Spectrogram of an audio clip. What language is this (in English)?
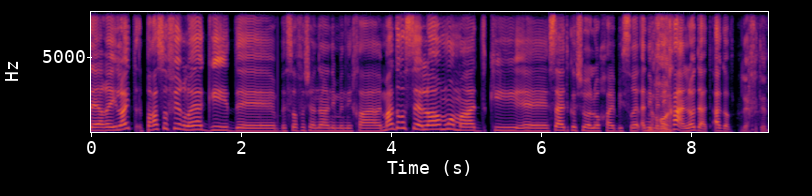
Hebrew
